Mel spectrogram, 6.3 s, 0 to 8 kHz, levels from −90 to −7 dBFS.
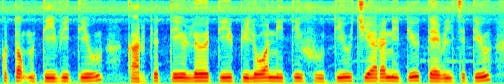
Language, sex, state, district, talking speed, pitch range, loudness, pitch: Wancho, male, Arunachal Pradesh, Longding, 150 wpm, 120-125 Hz, -18 LUFS, 120 Hz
